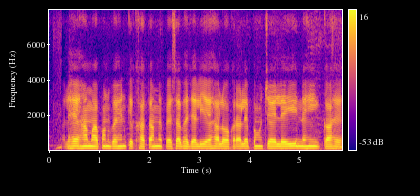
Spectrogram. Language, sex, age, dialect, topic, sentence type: Magahi, male, 31-35, Southern, banking, question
